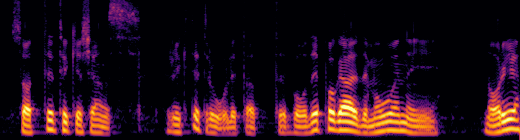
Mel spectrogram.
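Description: With a slight northern Swedish accent, a man speaks very slowly in a dark, mellow tone with ordinary pitch variation. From inland Västerbotten, Dorotea. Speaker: energy controller. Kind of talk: interview. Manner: hesitant, filler-heavy.

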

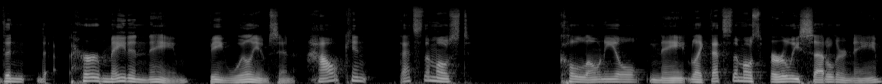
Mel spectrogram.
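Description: In an ordinary speaking voice at medium pitch, a man talks at a fairly slow pace with lively intonation. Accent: American. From Livonia, Michigan, US. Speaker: podcast host. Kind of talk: casual chat. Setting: studio.

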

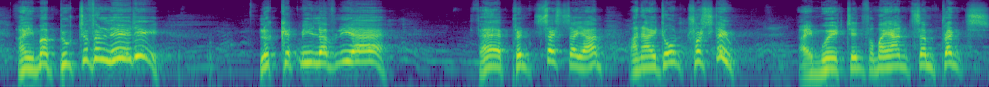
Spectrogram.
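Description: In a put-on character voice, a man sounds gravelly and gruff at a high pitch. He keeps a moderate pace with long, frequent pauses. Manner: mock-sweet, sing-song.

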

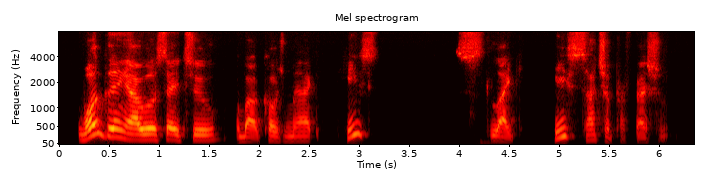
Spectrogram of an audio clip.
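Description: A man with an American accent speaks at a fairly slow pace in a fairly high pitch, his dark, mellow tone moving through very wide pitch swings, with long, frequent pauses and a dry, close sound with no echo. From Massachusetts, Boston area (Attleboro). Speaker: former college basketball player. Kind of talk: casual interview. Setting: remote call.

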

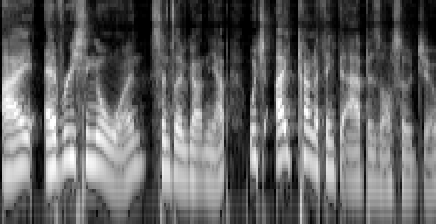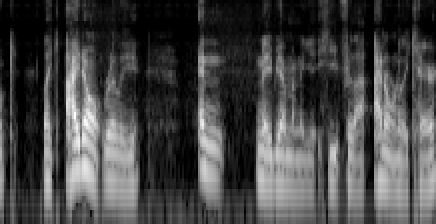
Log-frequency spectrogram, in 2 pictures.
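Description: In a plain, everyday voice, a man talks at a fairly quick pace with a fairly high pitch and lively intonation, on a very clean recording with a silent background. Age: 20s. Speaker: podcast co-host. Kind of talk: casual chat. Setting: music production studio.

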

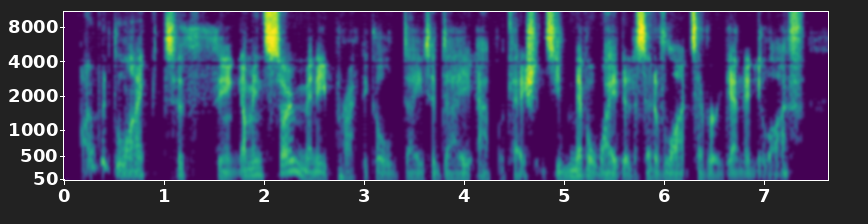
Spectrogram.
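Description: The dry, close recording with no echo captures a man speaking with an Australian accent. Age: 30s. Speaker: former podcast co-host. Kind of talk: casual chat.

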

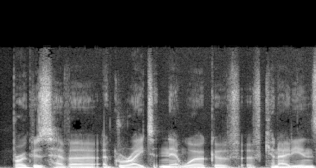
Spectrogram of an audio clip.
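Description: Noticeable background noise accompanies a man with an Australian accent. His very deep, low pitch shows ordinary variation. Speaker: lending company CEO. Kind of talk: interview. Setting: studio.

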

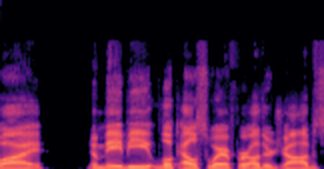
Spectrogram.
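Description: A man with an American accent and a plain, everyday voice talks at a medium pitch and a fairly quick pace over a quiet background. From Cincinnati, Ohio. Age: 20s. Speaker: YouTuber. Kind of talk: interview.

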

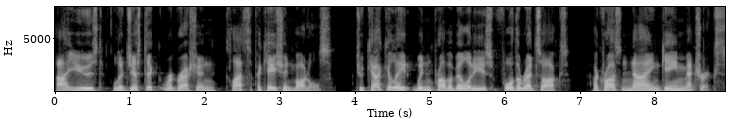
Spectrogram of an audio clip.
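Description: This man speaks with an American accent in a high pitch, his loudness very even and his pitch varying in an ordinary way. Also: moderate pace, very clean recording, silent background. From Boston, Massachusetts. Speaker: podcast host, data analytics marketer. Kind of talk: scripted narration. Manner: formal.

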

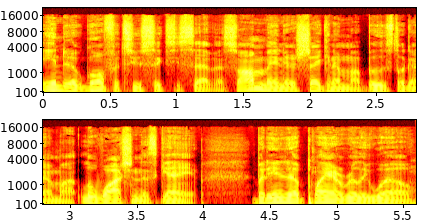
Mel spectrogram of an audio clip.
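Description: In a very clean recording with a silent background, a man speaks at a very fast pace with an American accent. His pitch is medium and varies an ordinary amount. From Kansas City, Missouri, US Midwest. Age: 30s. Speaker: podcast host. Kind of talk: casual chat. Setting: studio.

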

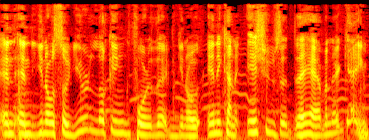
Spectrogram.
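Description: Music plays in the background. A man with an American accent speaks at a high pitch. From California. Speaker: fraternity member. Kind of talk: casual chat. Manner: hesitant, many fillers.

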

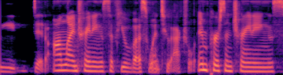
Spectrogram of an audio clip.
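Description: The pitch moves in an ordinary way at a moderate speed. The recording is very clean and the background is silent. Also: woman. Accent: American. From Loveland, Colorado, US. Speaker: library consultant. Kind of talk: casual chat. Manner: animated.

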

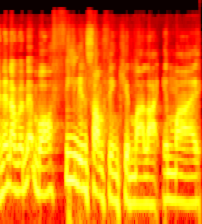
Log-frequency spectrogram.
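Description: Ordinary pitch variation colors the fairly slow delivery. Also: man. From London, England. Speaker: rapper and youth worker. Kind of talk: casual interview. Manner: animated.

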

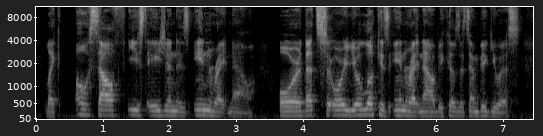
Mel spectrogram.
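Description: An unremarkable speaking voice with an American accent and ordinary pitch variation. The background is quiet. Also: man. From rural Oregon. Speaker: actor. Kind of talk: monologue.

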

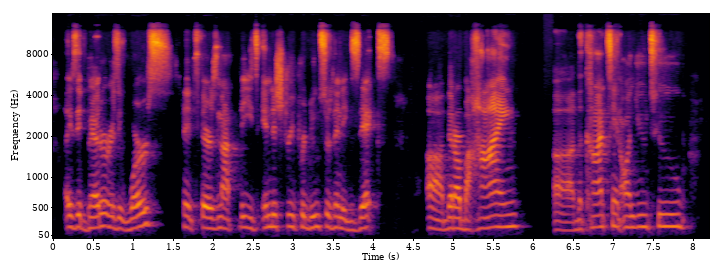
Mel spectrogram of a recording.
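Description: Speaking in a normal speaking voice with an American accent, a woman holds a medium pitch, ordinary pitch variation and a moderate pace in a very clean recording with a silent background. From Dallas, Texas. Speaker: doctoral student and media instructor. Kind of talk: interview.

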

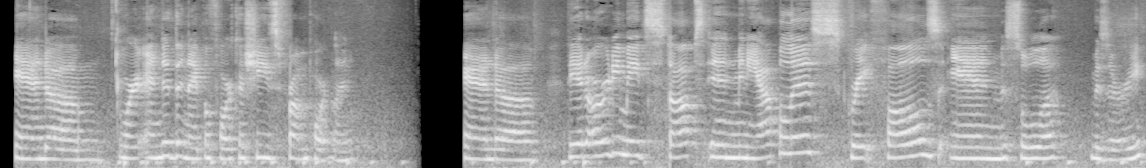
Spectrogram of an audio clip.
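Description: Audible room echo surrounds a woman with a fairly high pitch. She speaks at a fairly slow pace with very even loudness. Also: ordinary pitch variation. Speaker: podcast co-host. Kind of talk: casual storytelling chat.

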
